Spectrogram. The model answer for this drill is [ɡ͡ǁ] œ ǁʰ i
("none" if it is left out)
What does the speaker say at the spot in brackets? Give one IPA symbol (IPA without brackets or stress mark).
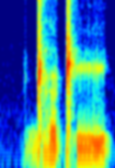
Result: ɡ͡ǁ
